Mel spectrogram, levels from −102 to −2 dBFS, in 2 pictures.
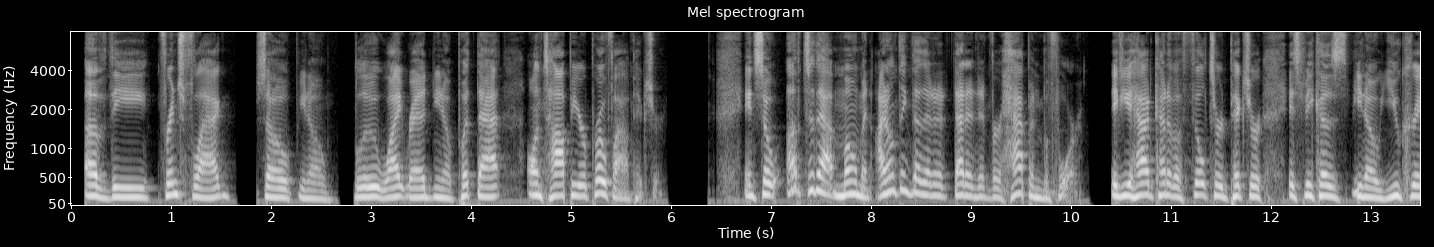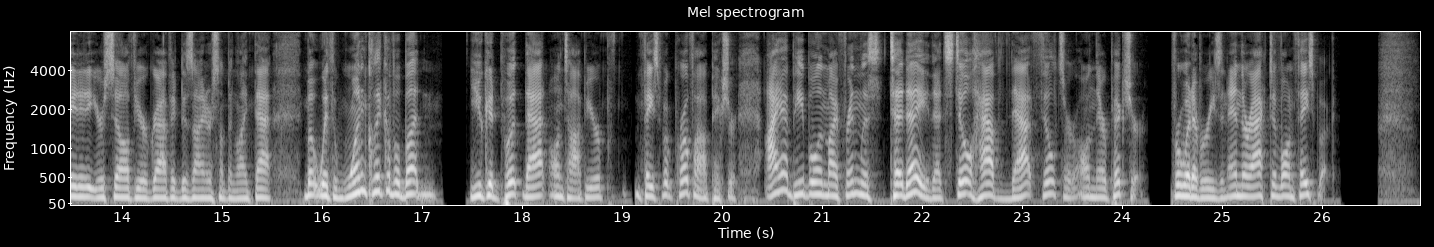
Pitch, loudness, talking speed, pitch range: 175 Hz, -20 LUFS, 225 wpm, 150-195 Hz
